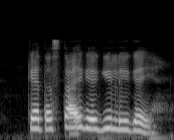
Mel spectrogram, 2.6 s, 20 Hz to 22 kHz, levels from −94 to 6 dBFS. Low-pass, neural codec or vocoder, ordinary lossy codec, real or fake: none; none; none; real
